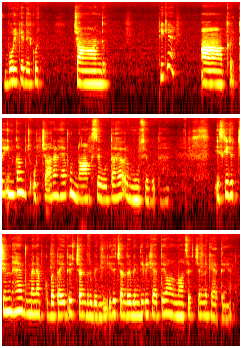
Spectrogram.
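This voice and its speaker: A woman teacher giving a children's grammar lesson, explaining slowly, repeating points and checking understanding as she goes. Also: medium pitch, fairly even intonation, dark tone, a little hiss or hum.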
